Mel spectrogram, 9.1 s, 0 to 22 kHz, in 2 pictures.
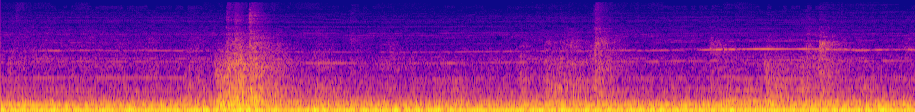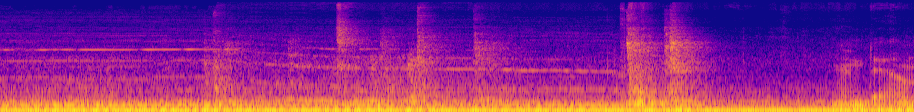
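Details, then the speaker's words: LiftMaster 84505R garage door opener, demo unit installed for training: steady low motor hum with light clicks, fairly quiet; normal operation. "I mean it works it's kind of quiet it's honestly I'd say it's probably about the noise level of that"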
